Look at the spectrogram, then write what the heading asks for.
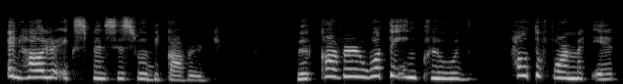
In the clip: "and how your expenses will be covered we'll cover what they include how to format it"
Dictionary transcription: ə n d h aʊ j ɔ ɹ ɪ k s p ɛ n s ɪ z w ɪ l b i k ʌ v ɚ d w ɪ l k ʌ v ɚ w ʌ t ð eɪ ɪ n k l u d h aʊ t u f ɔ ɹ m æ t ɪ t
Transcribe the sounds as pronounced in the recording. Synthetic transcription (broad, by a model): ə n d h aʊ j ɔ ɹ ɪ k s p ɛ n s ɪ s w ɪ l b i k ʌ v ɚ d w ɪ l k ʌ v ɚ w ʌ t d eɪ ɪ n k l u d h aʊ t u f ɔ ɹ m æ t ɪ t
